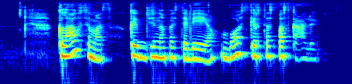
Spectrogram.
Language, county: Lithuanian, Klaipėda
